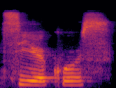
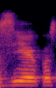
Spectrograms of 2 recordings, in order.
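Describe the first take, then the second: First: The word begins with a ts sound. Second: The word begins with a z sound. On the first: The speaker calls it right. "tem que falar igual a gente fala quando fala a palavra pizza" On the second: The speaker calls it wrong. "não pode falar Zirkus"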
